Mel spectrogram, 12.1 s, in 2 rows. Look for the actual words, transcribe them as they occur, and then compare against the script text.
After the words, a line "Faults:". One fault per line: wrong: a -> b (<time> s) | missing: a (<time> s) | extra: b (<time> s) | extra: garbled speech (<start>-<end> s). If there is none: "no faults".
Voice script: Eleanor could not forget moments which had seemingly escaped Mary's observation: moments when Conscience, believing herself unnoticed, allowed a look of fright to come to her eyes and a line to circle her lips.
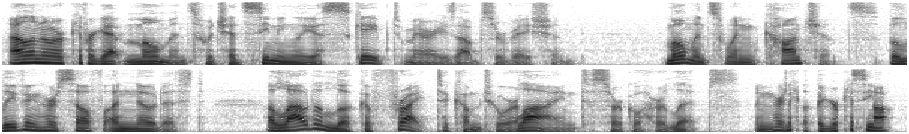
Eleanor could forget moments which had seemingly escaped Mary's observation: moments when Conscience, believing herself unnoticed, allowed a look of fright to come to her line to circle her lips. [garbled]
Faults:
missing: not (0.6 s)
missing: eyes and a (9.5 s)
extra: garbled speech (11.0-12.0 s)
